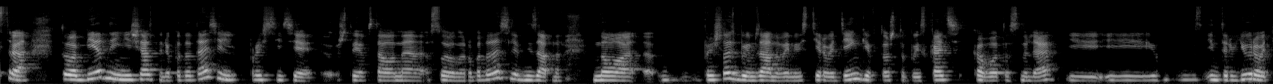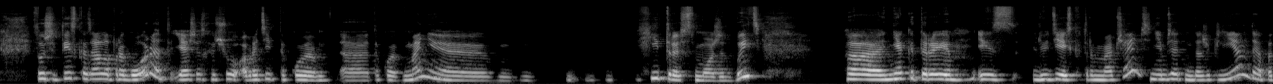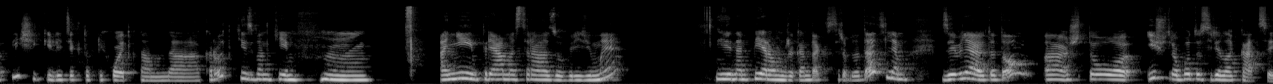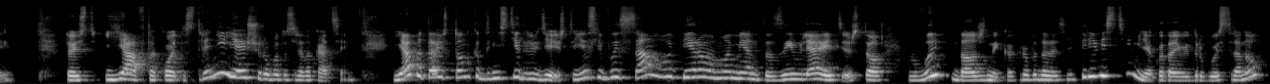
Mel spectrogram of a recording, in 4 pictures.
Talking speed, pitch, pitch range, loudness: 145 wpm, 215 Hz, 195-240 Hz, -23 LUFS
